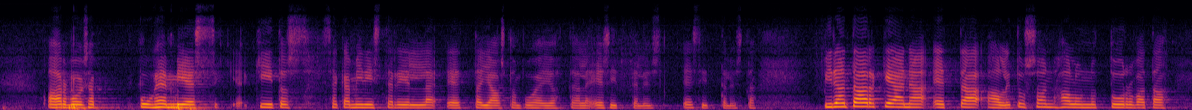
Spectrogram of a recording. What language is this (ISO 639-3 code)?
fin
